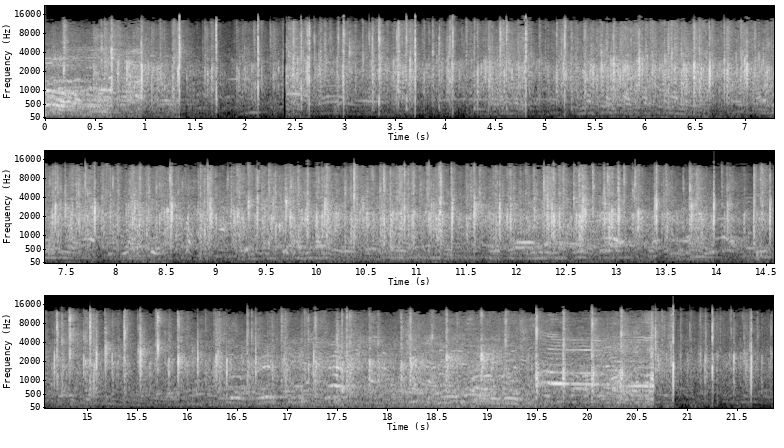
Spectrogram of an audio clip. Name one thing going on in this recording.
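A small crowd cheers and calls out nearby.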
